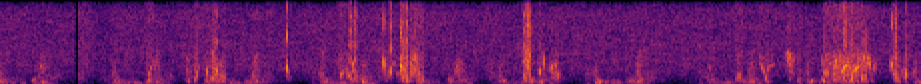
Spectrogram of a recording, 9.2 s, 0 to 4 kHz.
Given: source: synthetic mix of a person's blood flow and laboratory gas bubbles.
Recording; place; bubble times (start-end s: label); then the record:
Doppler ultrasound of blood flow; precordium
1.46-1.54 s: bubbles
1.83-2.27 s: bubbles
2.84-2.92 s: bubbles
3.38-3.60 s: bubbles
3.79-4.26 s: bubbles
5.19-5.59 s: bubbles
7.33-7.45 s: bubbles
7.58-7.75 s: bubbles
7.84-8.02 s: bubbles
8.18-8.75 s: bubbles
8.87-9.08 s: bubbles
From the record:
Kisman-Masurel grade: 233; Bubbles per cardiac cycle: several, 3 to 8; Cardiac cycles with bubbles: 50 to 99%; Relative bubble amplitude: loud (0.450 to 0.775); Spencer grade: 3 (all of the cardiac periods contain showers or single bubble signals, but not dominating or overriding the cardiac motion signals); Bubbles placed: only in the low amplitude regions of the cardiac cycle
